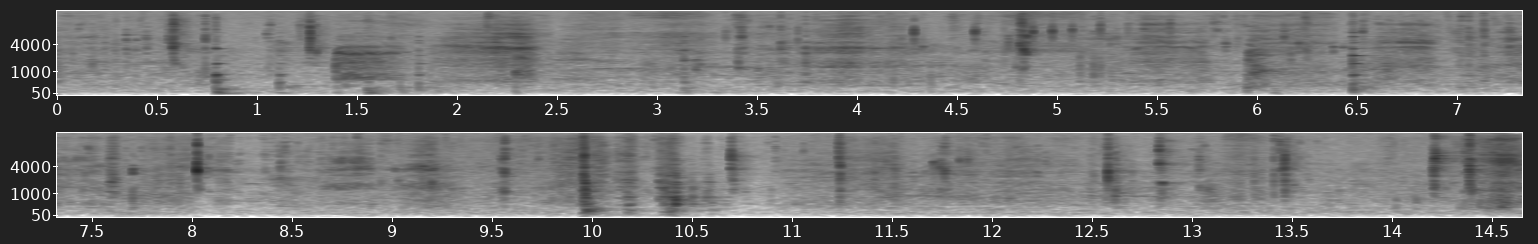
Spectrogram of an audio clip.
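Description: Two people biting into and chewing fried chicken wings close to the microphone: irregular chewing and mouth sounds, with a few louder sharp clicks about eight and ten seconds in.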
